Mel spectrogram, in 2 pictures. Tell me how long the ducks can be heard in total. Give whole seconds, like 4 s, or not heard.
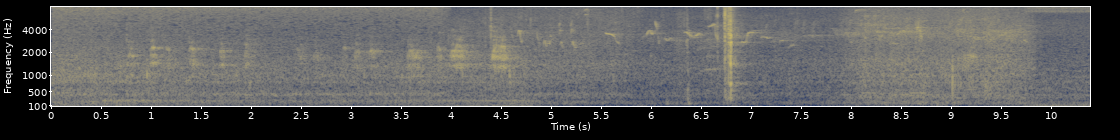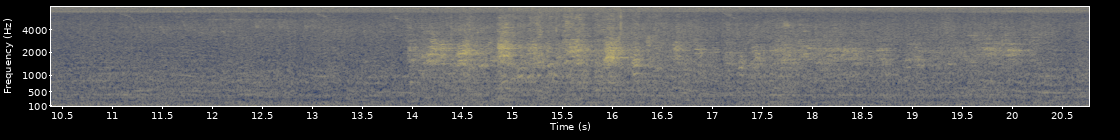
11 s.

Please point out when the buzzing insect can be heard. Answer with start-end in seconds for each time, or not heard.
0.0-20.7.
